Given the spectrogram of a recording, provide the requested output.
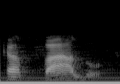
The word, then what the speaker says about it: cavalo: Do lado aqui, se a sílaba tônica é a penúltima, no exemplo, ó, cavalo, cavalo, cavalo, a palavra é paroxítona.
